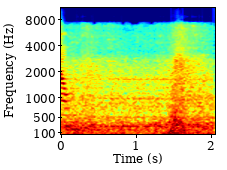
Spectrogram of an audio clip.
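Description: Steady engine and road noise of a moving trolley, heard from inside its cabin, with a brief swell of noise about one and a half seconds in.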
